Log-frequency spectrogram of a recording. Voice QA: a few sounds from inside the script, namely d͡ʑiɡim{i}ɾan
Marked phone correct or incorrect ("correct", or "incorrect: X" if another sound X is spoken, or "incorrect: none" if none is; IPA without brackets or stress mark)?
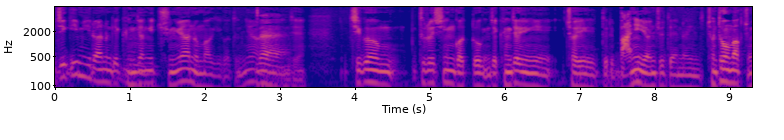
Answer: correct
